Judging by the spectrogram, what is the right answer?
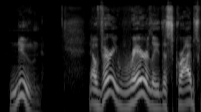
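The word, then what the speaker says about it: נון: bad joke it was a Hebrew letter pronounced with a long o like noon here you can see one of my historic Scrolls Taurus scrolls with the letter noon now very rarely the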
